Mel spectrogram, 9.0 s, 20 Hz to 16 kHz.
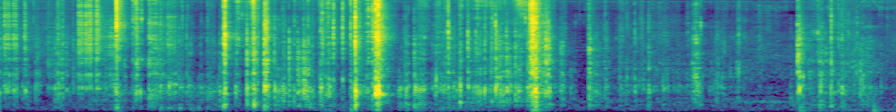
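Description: A Majorette Porsche 911 GT3 Cup (992) toy car package being opened: close crinkling, tearing and sharp clicks of card and plastic in irregular bursts, with no talking.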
